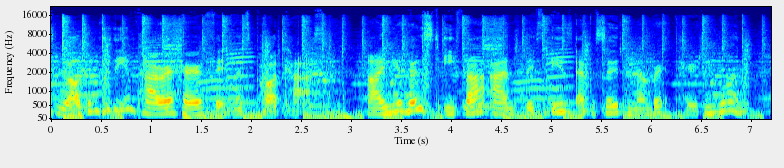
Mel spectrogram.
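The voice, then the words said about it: Irish accent, soft TH sounds. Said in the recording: “you are definitely going to hear my Irish accent come through a bit more as I practice saying all of the numbers that start with 30 and pronounce my THs, which we don't do very well in Ireland”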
